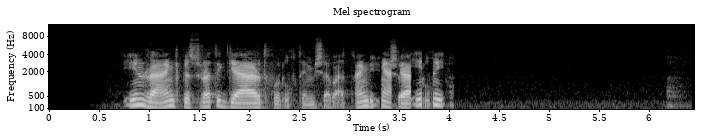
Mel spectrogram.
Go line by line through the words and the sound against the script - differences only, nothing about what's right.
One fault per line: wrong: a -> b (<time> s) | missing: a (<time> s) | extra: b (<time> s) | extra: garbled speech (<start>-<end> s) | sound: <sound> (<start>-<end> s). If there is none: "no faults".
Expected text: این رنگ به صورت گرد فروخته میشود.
extra: garbled speech (3.1-4.0 s)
